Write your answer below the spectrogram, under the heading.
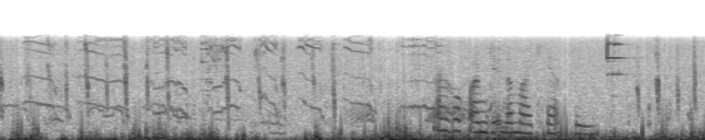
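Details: A litter of puppies four weeks old, crowding the air with many overlapping short whines and yelps, rising and falling squeaks piled closely together over steady low rumbling and a voice speaking.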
